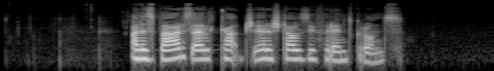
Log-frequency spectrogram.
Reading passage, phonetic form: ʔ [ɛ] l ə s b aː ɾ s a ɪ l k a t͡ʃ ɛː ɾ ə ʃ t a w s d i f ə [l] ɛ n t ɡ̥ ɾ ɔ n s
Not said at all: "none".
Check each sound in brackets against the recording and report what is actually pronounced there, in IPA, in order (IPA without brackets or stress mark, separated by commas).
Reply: a, ɾ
